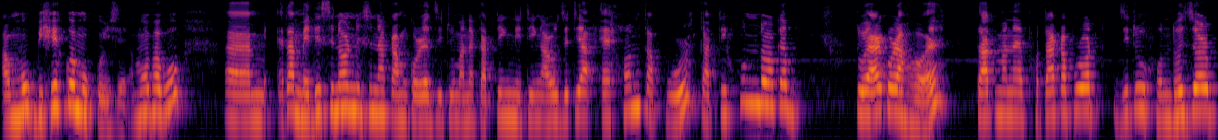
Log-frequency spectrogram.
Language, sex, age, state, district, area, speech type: Assamese, female, 45-60, Assam, Majuli, rural, spontaneous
